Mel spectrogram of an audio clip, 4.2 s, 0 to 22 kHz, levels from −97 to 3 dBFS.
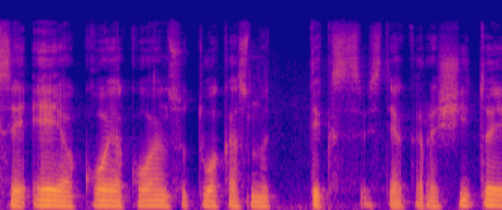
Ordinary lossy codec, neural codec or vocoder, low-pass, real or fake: Opus, 64 kbps; none; 14.4 kHz; real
